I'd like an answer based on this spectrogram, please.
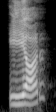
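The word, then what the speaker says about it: heir: true एयर एच ई आई आर क्या होगा एयर इसको हियर मत पढ़िएगा एयर पढ़ेंगे एच यहां पे जो है ना साइलेंट रहेगा of this village the ओल्ड मैन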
